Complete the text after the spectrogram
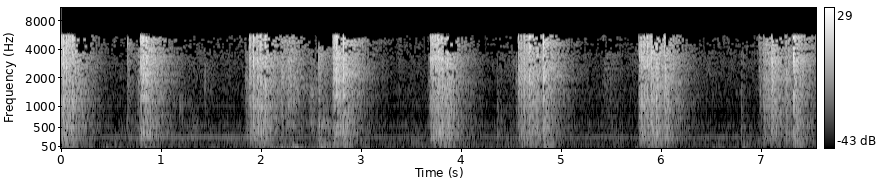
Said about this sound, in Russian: Вот давайте помолчим. Давайте послушаем, как скрипят половицы в кабинете. Слышите?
